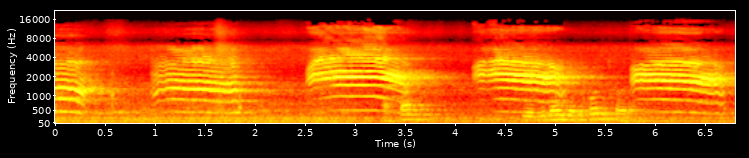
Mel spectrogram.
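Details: Repeated loud, strong wailing cries about one every one to two seconds from a newborn just cleaned of vernix after birth; a vigorous newborn cry.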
